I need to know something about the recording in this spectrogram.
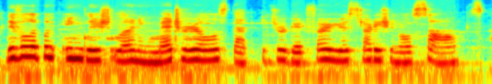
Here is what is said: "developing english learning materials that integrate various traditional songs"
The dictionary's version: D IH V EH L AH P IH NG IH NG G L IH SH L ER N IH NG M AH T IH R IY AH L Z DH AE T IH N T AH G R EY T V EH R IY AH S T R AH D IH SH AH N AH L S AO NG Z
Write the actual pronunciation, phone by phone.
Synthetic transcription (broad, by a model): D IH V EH L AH P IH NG IH NG G L IH SH L ER N IH NG M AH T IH R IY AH L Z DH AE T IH N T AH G EY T F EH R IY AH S T R AH D IH SH AH N AH L S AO NG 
